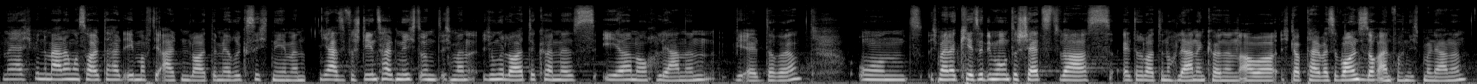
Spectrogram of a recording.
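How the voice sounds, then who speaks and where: A woman's voice: medium pitch, flat delivery, a little fast. Teenage Austrian girl, long hall reverb. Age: teens. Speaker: student radio host and panelist. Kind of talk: informal radio discussion.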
